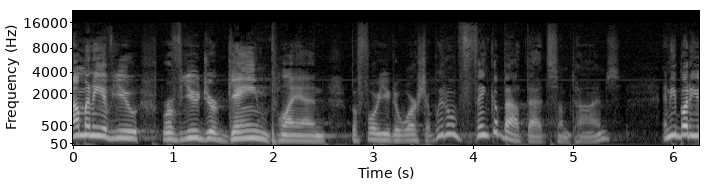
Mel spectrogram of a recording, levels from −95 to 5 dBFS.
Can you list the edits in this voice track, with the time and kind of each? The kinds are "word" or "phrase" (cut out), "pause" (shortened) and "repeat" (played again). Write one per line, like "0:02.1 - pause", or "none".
0:03.2 - word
